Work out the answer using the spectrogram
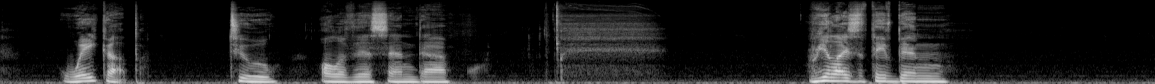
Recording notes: Recorded at Hot Spring Glamp Camp. Recorded at Hot Spring Glamp Camp.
